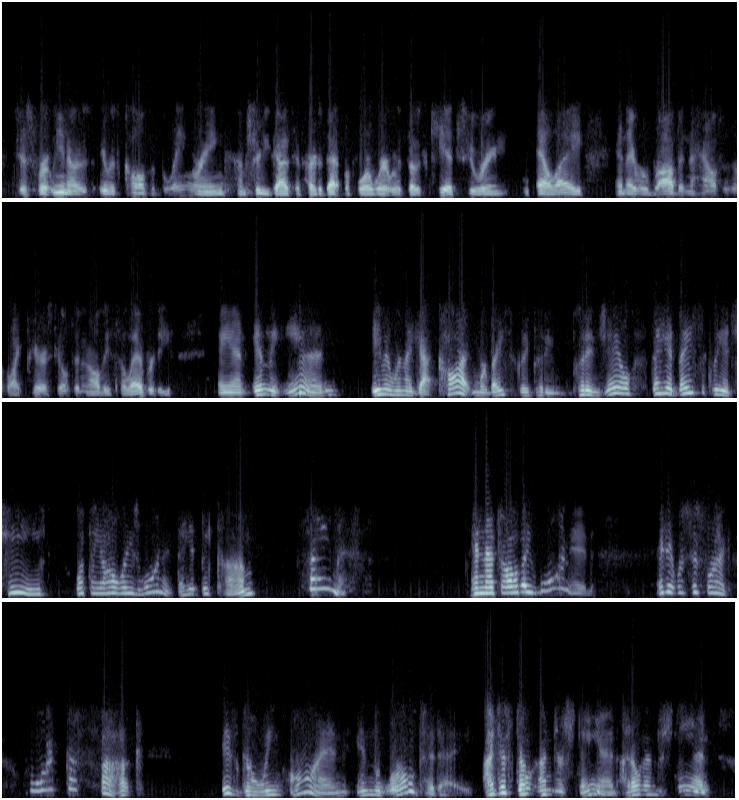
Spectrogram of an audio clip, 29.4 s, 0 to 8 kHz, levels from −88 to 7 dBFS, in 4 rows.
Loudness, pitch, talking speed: -24 LUFS, 180 Hz, 200 wpm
